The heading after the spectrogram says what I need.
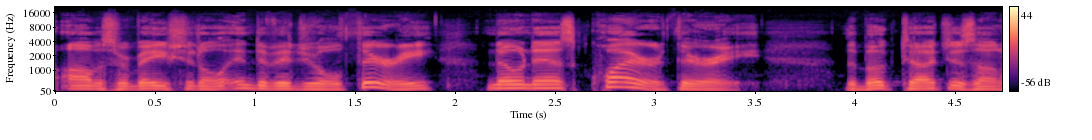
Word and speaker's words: QOIR: the book is available on Amazon just search choir Theory that's spelled q i r Community perspective is a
